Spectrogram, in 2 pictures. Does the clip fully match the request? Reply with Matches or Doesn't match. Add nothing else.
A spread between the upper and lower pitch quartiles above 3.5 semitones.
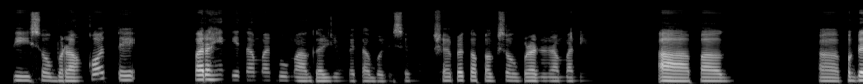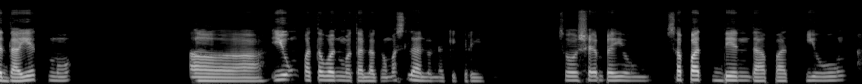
Doesn't match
